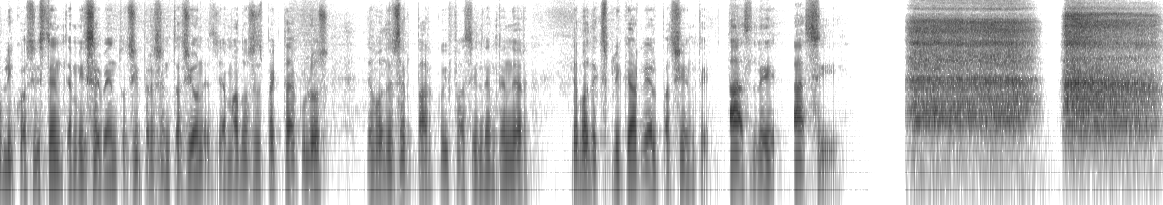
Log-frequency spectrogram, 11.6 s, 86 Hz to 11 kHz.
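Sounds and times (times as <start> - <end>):
speech: 0.0 - 9.2
forceful controlled diaphragmatic breathing: 9.0 - 11.6.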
